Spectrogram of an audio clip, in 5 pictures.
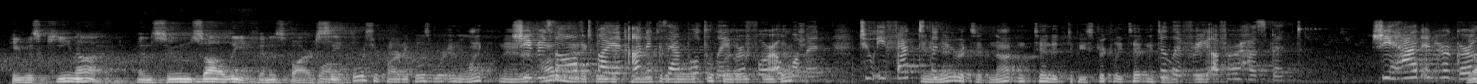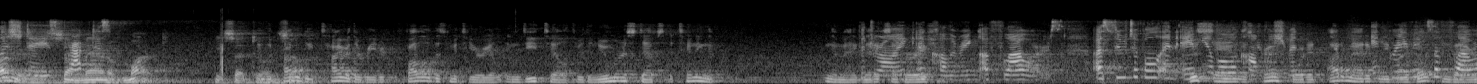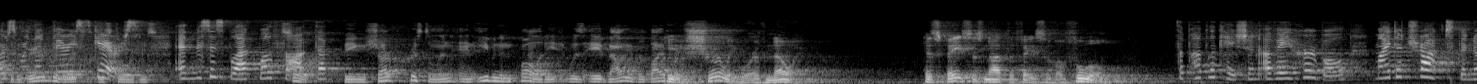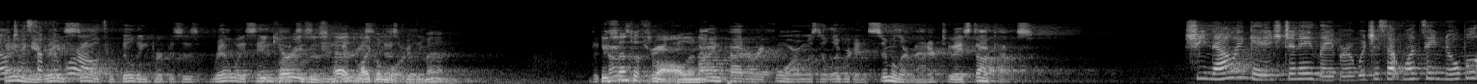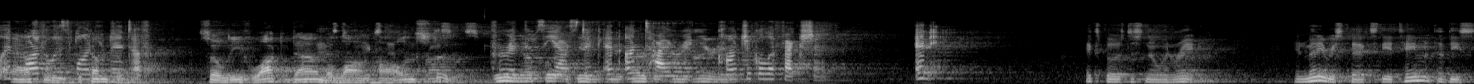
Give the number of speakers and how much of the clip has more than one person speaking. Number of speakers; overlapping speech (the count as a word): three, about 32%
